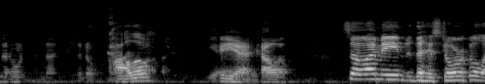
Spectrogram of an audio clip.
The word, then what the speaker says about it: Kahlo: Yeah, Kahlo.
